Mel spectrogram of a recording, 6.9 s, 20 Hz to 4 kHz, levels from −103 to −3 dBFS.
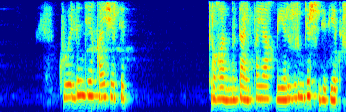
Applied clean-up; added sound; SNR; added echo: none; none; none; none.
